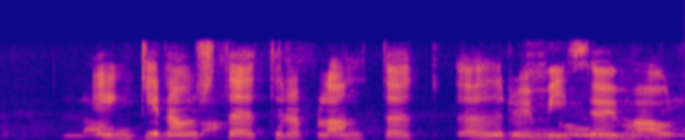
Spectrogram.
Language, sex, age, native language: Icelandic, female, 11, Icelandic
